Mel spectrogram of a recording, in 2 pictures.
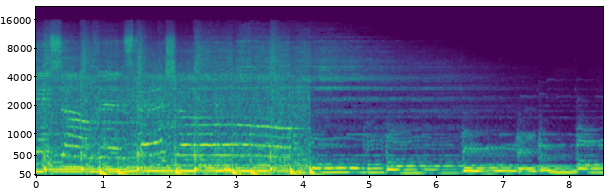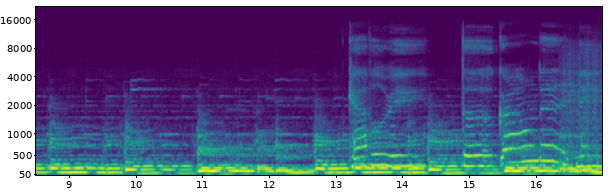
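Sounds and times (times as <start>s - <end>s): bass guitar: 0.0s - 17.0s
guitar playing plucked figure: 0.0s - 17.0s.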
